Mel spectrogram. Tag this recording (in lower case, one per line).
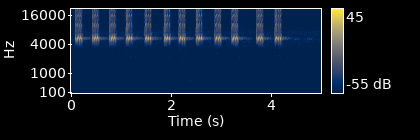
wild animals
insect
animal
cricket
